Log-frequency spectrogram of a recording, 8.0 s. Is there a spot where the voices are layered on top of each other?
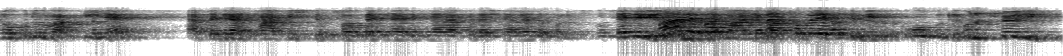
Yes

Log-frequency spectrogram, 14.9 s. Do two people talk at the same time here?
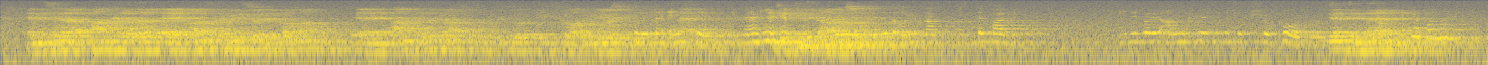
Yes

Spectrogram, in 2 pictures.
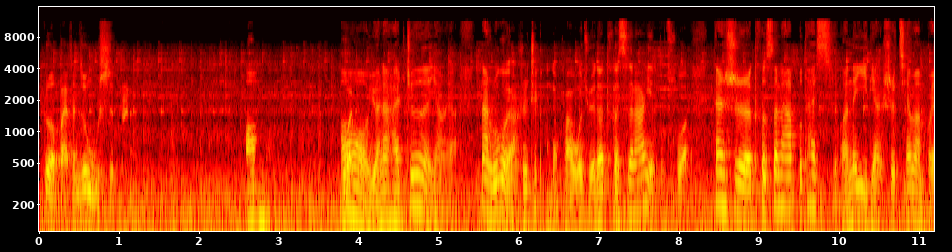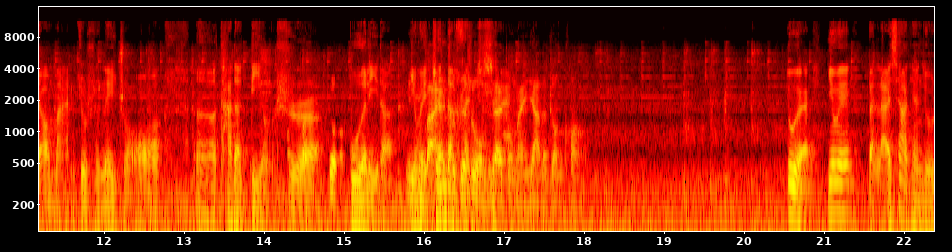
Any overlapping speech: Yes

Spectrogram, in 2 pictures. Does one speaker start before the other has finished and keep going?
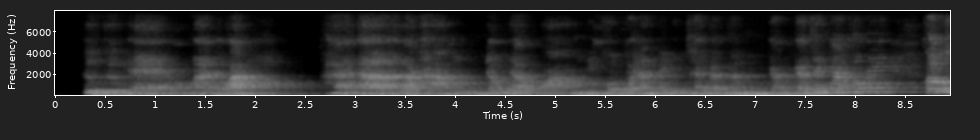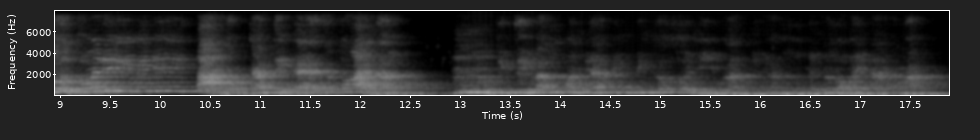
No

